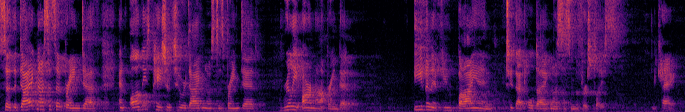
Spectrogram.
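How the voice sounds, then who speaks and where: The pace is fairly slow. Noticeable background noise and audible room echo come through. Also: woman. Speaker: pro-life speaker. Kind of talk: talk to audience; testimony. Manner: conversational.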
